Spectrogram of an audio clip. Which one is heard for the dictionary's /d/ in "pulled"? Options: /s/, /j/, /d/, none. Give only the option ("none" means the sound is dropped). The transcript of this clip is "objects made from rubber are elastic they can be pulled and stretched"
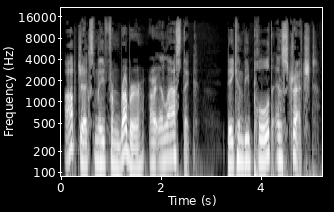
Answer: /d/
